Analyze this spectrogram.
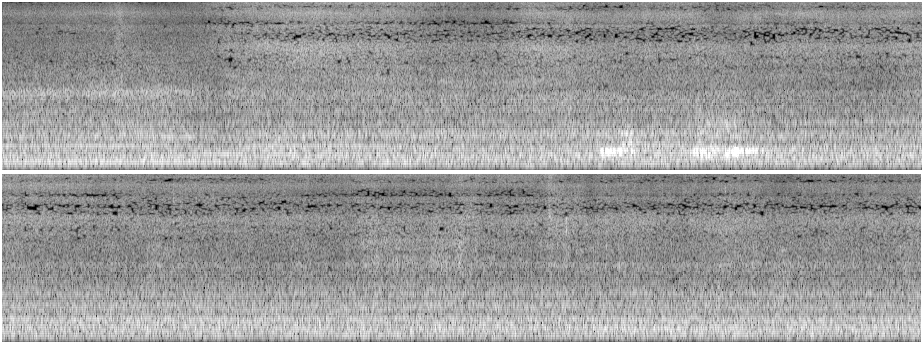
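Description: A water hose sprays hard onto a wet floor with a steady hiss.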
